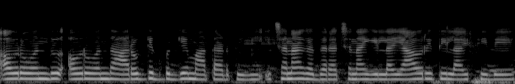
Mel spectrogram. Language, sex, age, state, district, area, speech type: Kannada, female, 18-30, Karnataka, Koppal, urban, spontaneous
